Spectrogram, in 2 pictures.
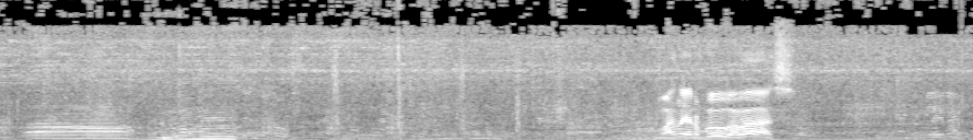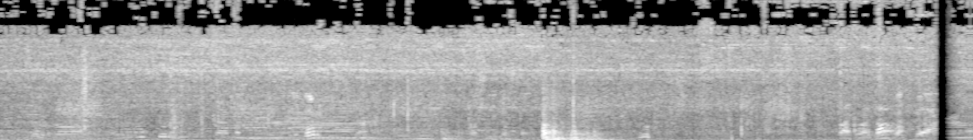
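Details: Giant cows unloading from a truck. Short, scattered moos and grunts come from several animals, including a rising wavering call near the middle, amid clatter and a steady low engine rumble.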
